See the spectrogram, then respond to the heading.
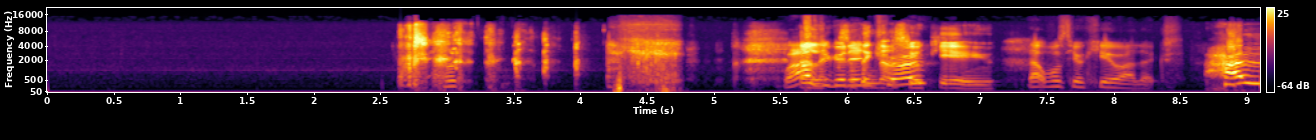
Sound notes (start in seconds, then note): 2.6 laughs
